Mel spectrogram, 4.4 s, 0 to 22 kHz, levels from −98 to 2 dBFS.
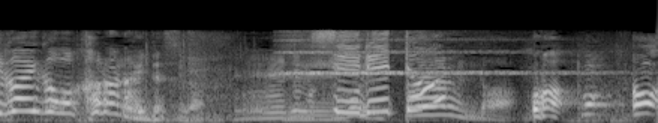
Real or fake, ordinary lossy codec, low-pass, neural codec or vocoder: real; none; none; none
